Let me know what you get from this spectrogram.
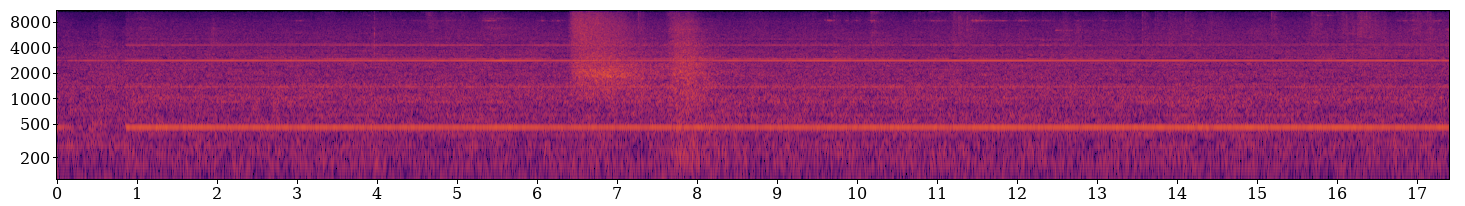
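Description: E26-series Cassiopeia sleeper train standing at the platform, giving off a steady, even hum. About seven seconds in there is a short hiss of air.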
